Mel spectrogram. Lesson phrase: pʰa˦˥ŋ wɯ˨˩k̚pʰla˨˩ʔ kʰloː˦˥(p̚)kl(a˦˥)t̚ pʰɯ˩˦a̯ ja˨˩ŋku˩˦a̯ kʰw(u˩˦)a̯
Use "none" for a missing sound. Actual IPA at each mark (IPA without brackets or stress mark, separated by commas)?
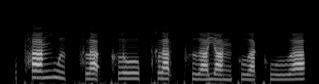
p̚, a˦˥, u˦˥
